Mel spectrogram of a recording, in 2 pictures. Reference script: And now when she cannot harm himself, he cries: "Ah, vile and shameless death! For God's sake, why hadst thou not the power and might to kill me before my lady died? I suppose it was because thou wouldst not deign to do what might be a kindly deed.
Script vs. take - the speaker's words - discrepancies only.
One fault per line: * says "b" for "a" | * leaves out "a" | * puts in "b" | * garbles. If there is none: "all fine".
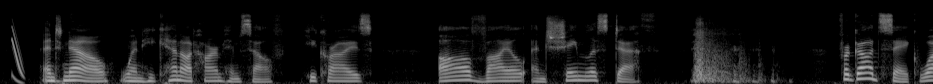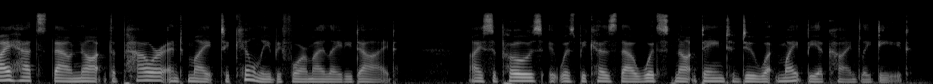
* says "he" for "she"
